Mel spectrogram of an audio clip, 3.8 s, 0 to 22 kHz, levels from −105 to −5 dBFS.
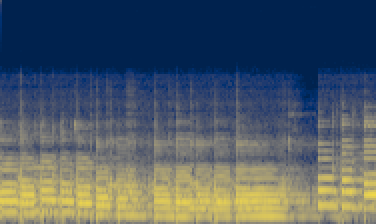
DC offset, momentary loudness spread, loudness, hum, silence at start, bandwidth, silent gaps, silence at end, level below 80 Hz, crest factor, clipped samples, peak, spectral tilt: under 0.1%; 5 LU; -20 LUFS; none; 0 s; 4.1 kHz; none; 0 s; -46 dBFS; 14 dB; under 0.1%; -6 dBFS; -12 dB/octave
